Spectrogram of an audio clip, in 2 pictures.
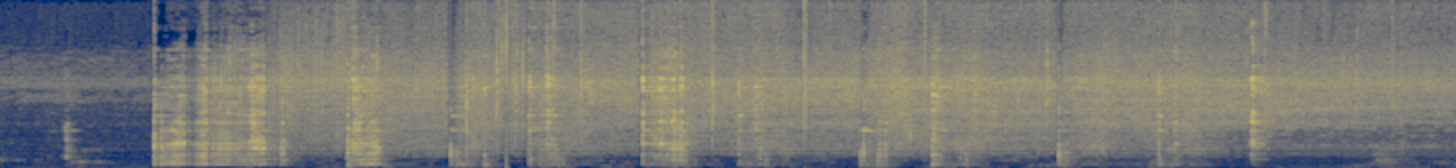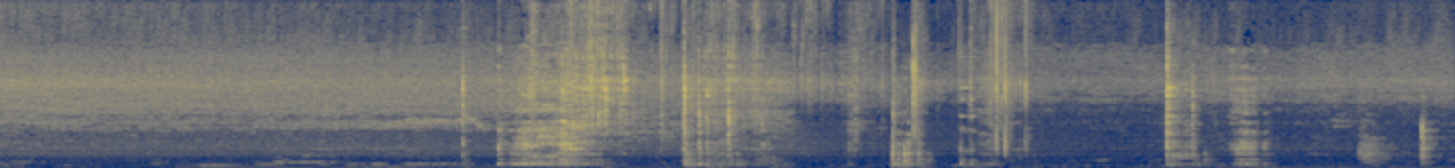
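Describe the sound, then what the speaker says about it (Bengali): Bengali-style potato snack pieces frying in a pan with a little oil, turned repeatedly with a spatula; steady close sizzle broken by scraping and clinking strokes, with a brief pause mid-way before stirring resumes. "তো এটাকে খুব ভালো করে এই জন্য সেঁকে নেব যাতে এটা কাঁচা না থাকে"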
